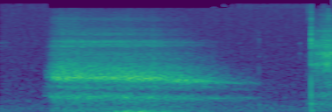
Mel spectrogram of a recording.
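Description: breathing out

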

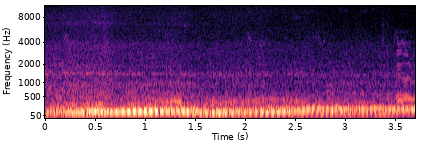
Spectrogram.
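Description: motorcycle engine revving

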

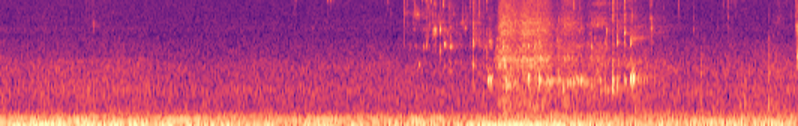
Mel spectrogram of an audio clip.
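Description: wine pouring

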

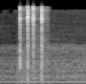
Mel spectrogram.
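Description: computer keyboard typing

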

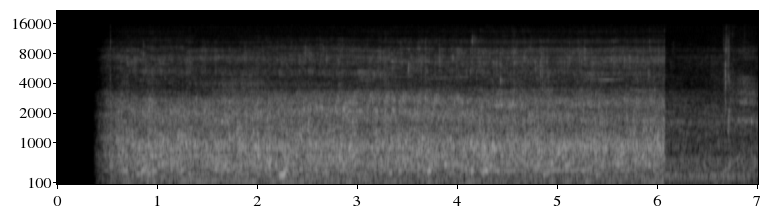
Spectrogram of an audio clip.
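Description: flowing water

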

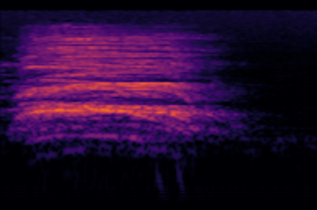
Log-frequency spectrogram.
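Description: audience shouting

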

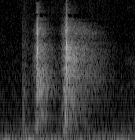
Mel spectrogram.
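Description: whip crack

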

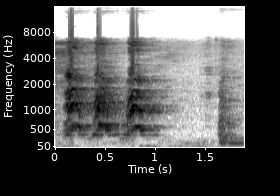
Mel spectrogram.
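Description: dog barking

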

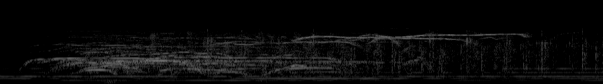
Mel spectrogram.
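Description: audience shouting and cheering

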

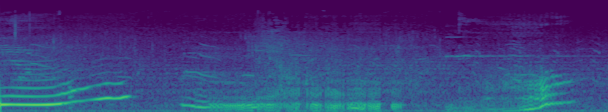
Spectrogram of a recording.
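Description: cat growling

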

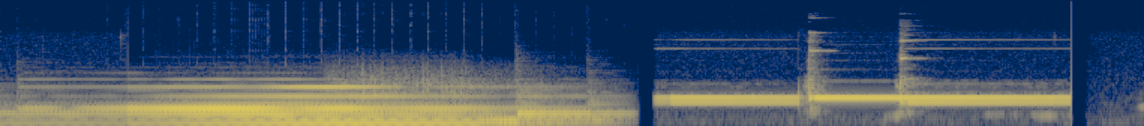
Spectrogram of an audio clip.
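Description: doorbell ringing

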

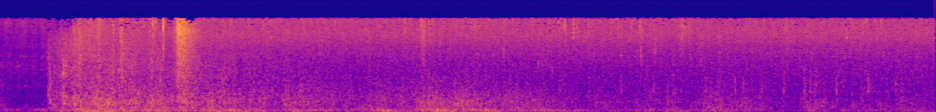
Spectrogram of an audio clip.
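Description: heavy rain

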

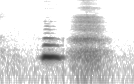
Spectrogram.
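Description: yawn

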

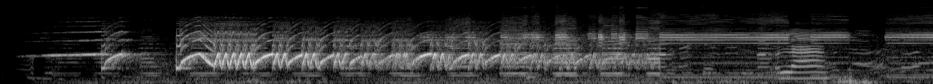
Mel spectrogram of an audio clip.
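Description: police patrol car siren

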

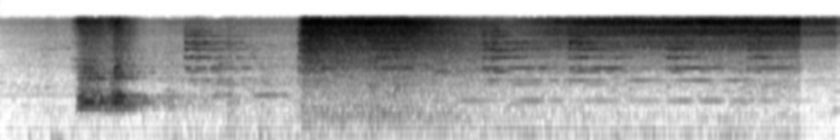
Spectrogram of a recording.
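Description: train

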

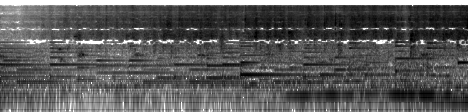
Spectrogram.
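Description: flowing water

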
